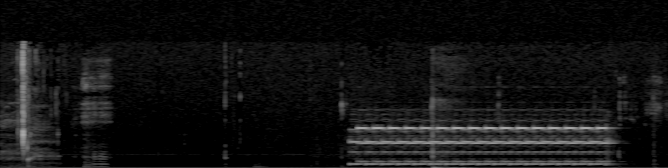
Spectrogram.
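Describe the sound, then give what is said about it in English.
A telephone rings with an incoming call, a steady electronic tone for about two seconds, clear over a low background hum, with a brief thump partway through. “Okay, I've got a phone call coming in, but they'll leave a message if it's important.”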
